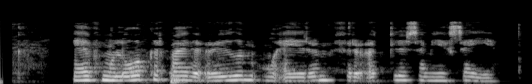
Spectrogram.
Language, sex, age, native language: Icelandic, female, 30-39, Icelandic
